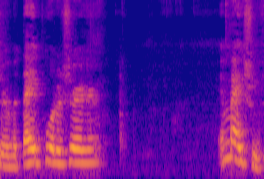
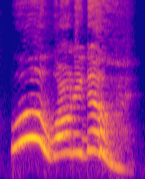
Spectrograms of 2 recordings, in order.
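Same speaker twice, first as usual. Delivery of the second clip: high, loud church-style whoop; jubilant, high-pitched holler of thanks; exultant praise shout; 13 semitones higher, 13 dB louder, slower than usual. Real, not acted. Praise exclamation after crediting God.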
